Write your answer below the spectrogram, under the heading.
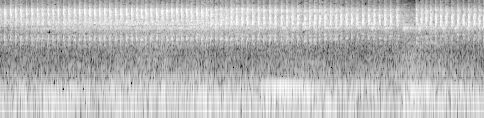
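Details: A house sparrow in fighting mode chirps in a long, dense, unbroken stream of sharp, high notes, about four a second, with a brief pause near the end.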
